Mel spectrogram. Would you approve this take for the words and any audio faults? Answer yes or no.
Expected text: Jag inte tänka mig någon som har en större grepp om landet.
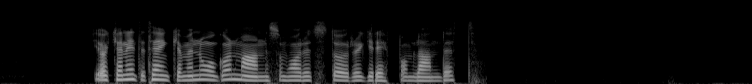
no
